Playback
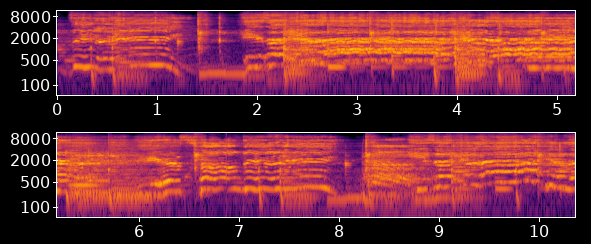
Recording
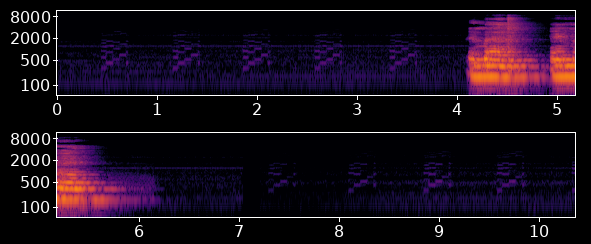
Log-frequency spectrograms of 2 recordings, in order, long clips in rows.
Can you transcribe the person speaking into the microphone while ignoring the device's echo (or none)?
Amen. Amen.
